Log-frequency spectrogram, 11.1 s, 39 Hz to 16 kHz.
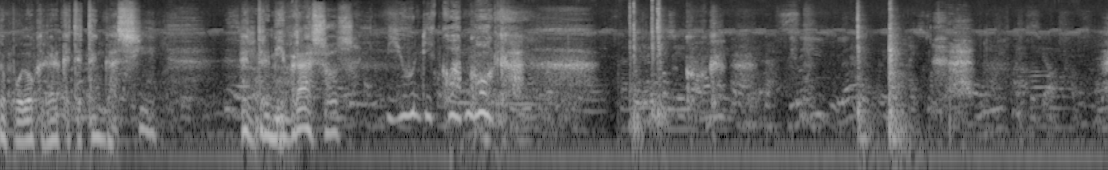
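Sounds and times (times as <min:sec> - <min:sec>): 
speech: 0:00.0 - 0:05.6
faint murmuring voices: 0:00.0 - 0:11.0
soft hiss: 0:00.0 - 0:11.0
door closing with sharp thuds: 0:06.3 - 0:06.8.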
